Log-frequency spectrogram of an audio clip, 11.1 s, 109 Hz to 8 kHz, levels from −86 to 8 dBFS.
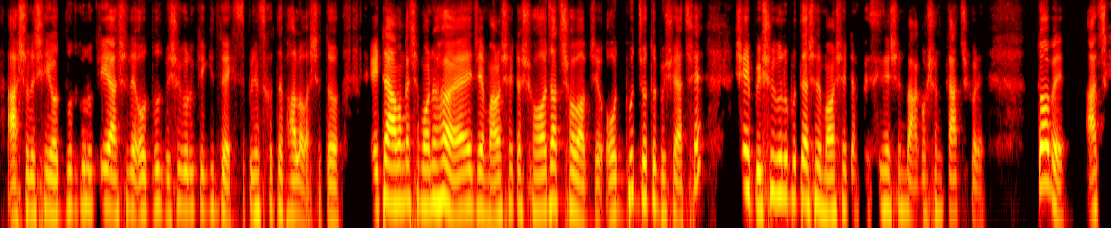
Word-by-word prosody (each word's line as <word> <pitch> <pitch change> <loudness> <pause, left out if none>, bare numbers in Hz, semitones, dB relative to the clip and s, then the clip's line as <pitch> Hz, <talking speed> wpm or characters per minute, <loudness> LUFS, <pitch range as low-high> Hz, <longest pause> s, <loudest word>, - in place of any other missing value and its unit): আসলে 145 -2 -2
সেই 150 - -1
অদ্ভুতগুলোকে 160 +2 -6
আসলে 155 +2 -4
অদ্ভুত 155 +3 -4
বিষয়গুলোকে 155 +1 -5
কিন্তু 160 -2 -7
experience 145 +4 -6
করতে 155 0 -4
ভালোবাসে। 135 - -1
তো - - +3 0.4
এটা 190 +5 +5
আমার 175 0 +6
কাছে 180 - -4
মনে 170 +2 +3
হয় 160 -6 +7 0.2
যে - - +4
মানুষের 140 +4 +1
একটা 160 -1 -3
সহজাত 155 +4 +2
স্বভাব 140 -6 +2
যে 130 - -4
অদ্ভুত 145 +10 -3
যত 185 - 0
বিষয় 140 - -1
আছে। - - -1 0.4
সেই 230 - +5
বিষয়গুলোর 205 +4 +1
প্রতি 190 0 -2
আসলে 170 0 -1
মানুষের 145 +3 +1
একটা - - -9
fascination 160 0 -6
বা - - +1
আকর্ষণ 140 +2 -9
কাজ 140 0 0
করে। - - -7 0.6
তবে 255 0 +7 0.3
আজকে - - -5
155 Hz, 210 wpm, -23 LUFS, 145-170 Hz, 0.6 s, হয়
